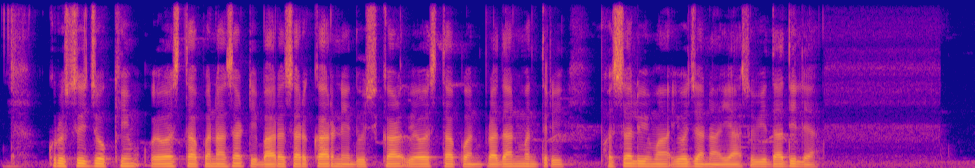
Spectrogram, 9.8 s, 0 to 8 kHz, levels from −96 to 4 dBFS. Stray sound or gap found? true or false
false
